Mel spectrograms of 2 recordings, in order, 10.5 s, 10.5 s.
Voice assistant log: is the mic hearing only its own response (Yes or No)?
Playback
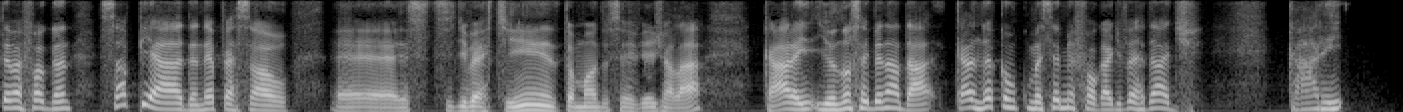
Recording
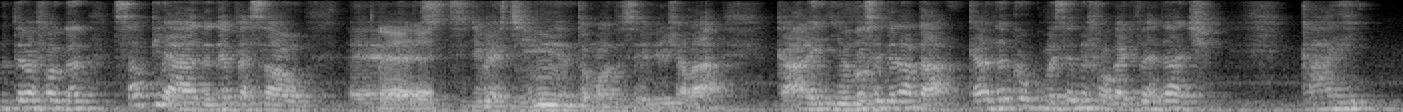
No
